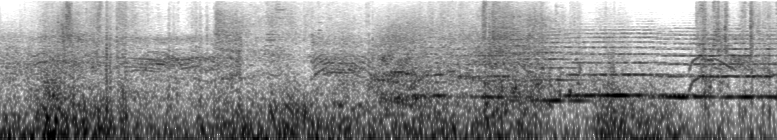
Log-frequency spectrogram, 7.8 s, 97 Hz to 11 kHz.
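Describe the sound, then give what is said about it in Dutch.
Cannon fire booms in a dense, rumbling bombardment of the town of Bergen by the army of Philip the Good, with cannonballs and burning arrows, repeated heavy blasts over a constant low roar, joined later by creaking, groaning tones and scattered crashes. “Na 2 dagen hebben de kanonskogels en de brandende pijlen voor een kleine ravage gezorgd.”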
